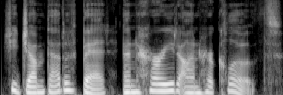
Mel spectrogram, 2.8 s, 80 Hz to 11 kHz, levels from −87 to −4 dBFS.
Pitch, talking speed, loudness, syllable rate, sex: 170 Hz, 210 wpm, -18 LUFS, 4.9 syllables/s, female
